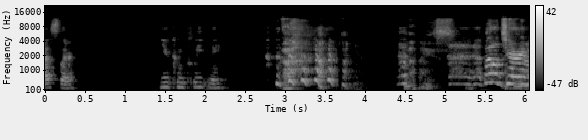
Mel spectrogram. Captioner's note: laughing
